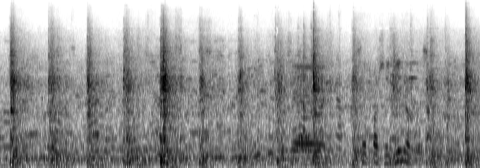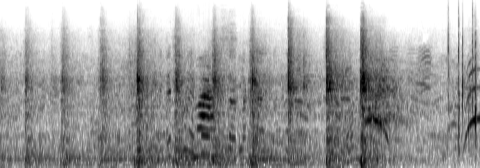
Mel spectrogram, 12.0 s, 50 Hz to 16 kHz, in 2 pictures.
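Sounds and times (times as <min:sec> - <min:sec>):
parade drums beating: 0:00.0 - 0:11.6
spectators talking: 0:00.0 - 0:12.0.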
